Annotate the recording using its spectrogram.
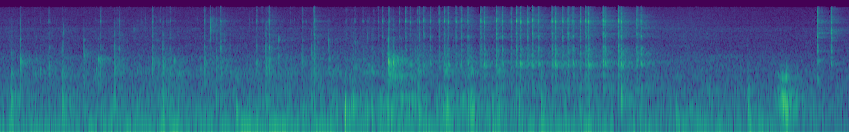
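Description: A small wire whisk stirring melted gelatin and a scoop of cheesecake cream together in a glass mug, its tines clicking against the glass. The clicking quickens into a fast, even rattle about halfway through, then stops shortly before the end.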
